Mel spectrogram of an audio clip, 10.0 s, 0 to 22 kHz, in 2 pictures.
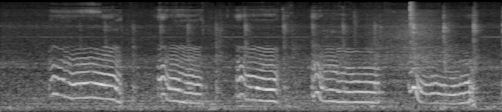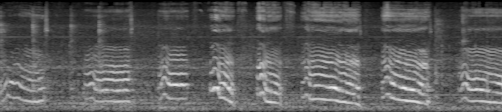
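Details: Female Shih Tzu puppy born 25 December 2021, at a pet shop in Yokosuka, Kanagawa, Japan: loud repeated whiny whimpers, each falling in pitch, about one a second for ten seconds.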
